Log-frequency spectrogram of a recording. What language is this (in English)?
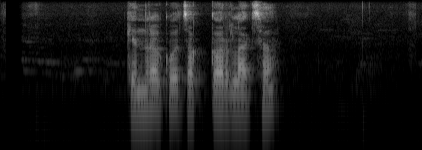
Nepali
